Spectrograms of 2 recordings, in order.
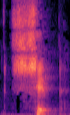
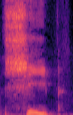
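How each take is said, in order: First: "ship" with a short, lax i; short vowel. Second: "sheep" with a long ee; long vowel. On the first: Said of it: "one is short vowel". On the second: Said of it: "the other is long vowel". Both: Shown as a demonstration.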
